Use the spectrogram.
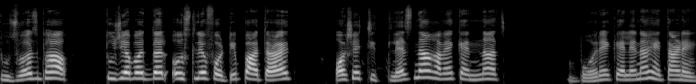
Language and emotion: Goan Konkani, disgusted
